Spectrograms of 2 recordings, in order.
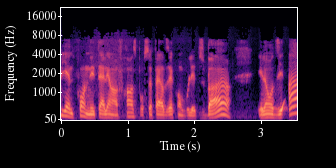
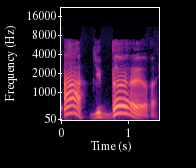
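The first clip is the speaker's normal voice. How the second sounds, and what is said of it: Condescending France-French accent. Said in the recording (French): “avec un accent un peu condescendant”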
